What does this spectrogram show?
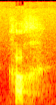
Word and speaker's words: Koch: It's a pronunciation. It's not in our language. The CH is Koch, like that.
